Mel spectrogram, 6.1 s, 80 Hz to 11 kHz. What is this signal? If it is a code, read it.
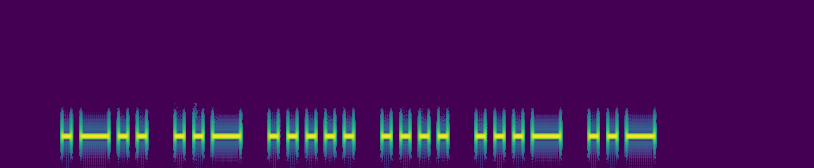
Morse code, heard as a keyed tone, about 17 wpm, 700 Hz. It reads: LU5HVU
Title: DXCC-100 Call Signs - 6 Characters - Repeated 2x - 17wpm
